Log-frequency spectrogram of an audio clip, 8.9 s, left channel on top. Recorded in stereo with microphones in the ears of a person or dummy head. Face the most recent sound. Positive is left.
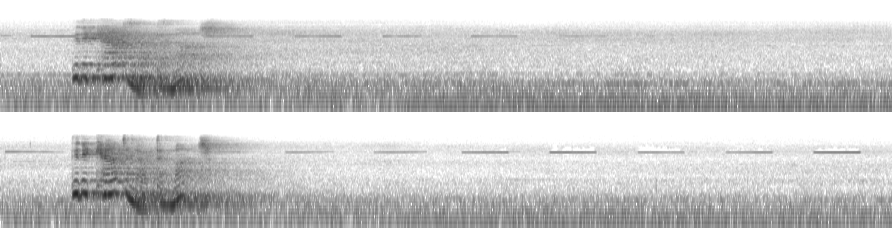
turn(degrees=-45)  # may be behind; listen again after turning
